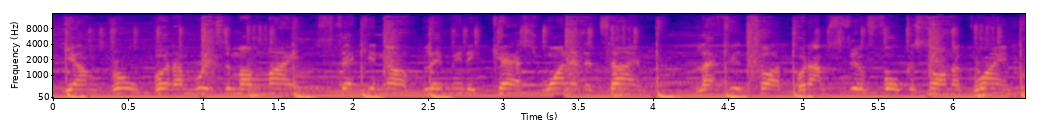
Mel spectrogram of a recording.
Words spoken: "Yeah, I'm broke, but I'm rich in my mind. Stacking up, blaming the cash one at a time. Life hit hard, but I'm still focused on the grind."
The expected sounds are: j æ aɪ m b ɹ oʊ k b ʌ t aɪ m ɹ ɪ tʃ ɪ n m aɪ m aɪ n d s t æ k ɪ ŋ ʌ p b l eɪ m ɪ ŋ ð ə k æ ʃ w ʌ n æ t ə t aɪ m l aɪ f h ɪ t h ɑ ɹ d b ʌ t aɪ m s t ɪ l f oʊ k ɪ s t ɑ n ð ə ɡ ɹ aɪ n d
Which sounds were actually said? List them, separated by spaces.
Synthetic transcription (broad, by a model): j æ aɪ m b ɹ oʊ b ʌ t aɪ m ɹ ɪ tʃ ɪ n m aɪ m aɪ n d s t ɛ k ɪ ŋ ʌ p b l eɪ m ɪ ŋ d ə k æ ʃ w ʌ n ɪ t ə t aɪ m l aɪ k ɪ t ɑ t b ʌ t aɪ m s t ɪ l f oʊ k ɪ s ɪ n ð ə ɡ ɹ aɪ n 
